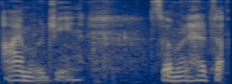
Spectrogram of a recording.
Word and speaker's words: Imogene: Imogene which is when I was pronouncing it Imogene and multiple hikers I've met along the way have corrected me it's Imogene so I'm gonna head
